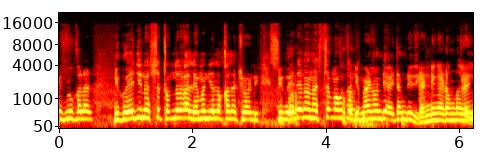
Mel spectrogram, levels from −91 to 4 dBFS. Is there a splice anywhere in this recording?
yes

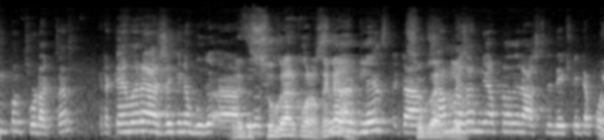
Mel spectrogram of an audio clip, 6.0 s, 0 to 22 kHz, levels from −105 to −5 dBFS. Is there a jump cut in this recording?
no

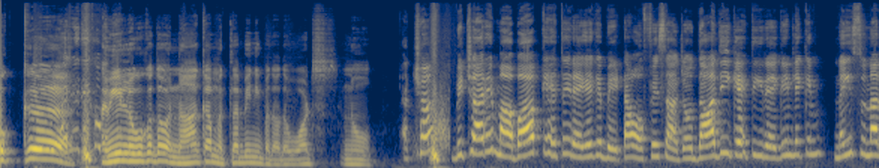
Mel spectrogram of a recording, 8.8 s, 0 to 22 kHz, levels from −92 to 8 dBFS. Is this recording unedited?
no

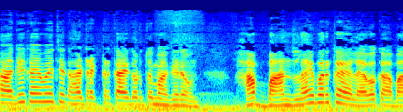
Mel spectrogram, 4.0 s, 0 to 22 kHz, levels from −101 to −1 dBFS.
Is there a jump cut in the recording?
no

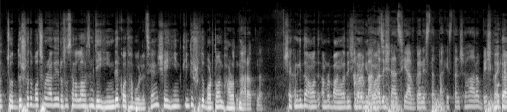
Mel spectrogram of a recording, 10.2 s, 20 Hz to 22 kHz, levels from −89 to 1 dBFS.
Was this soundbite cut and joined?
no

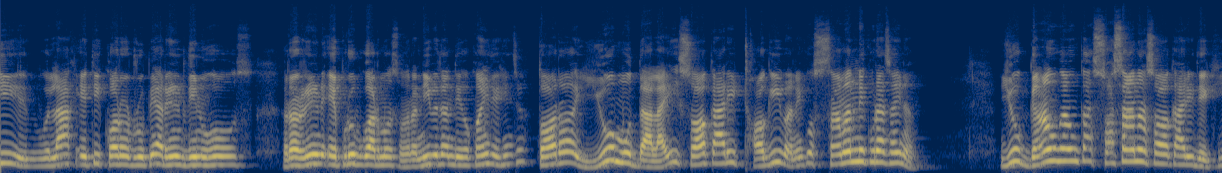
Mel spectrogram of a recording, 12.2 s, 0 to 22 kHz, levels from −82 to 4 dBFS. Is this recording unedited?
no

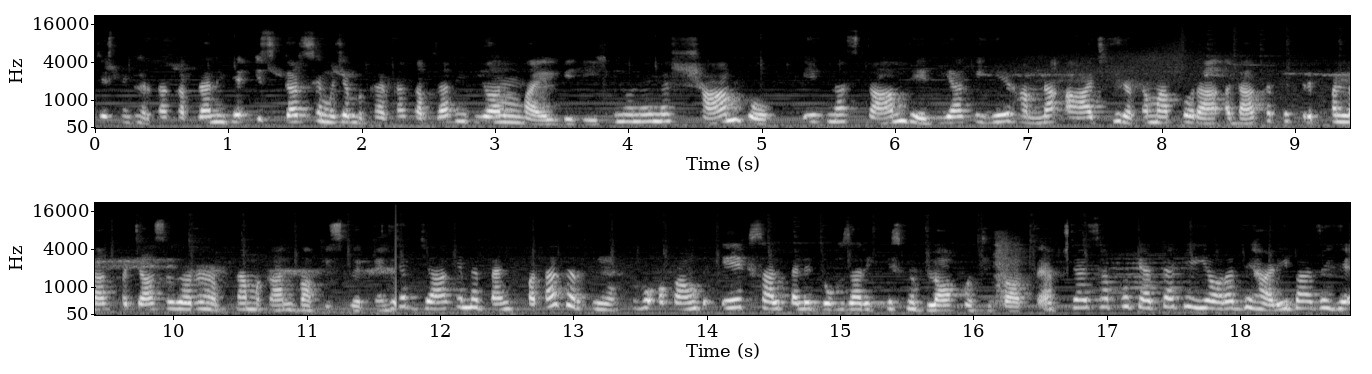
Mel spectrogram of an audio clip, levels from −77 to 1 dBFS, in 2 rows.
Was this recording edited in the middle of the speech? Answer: yes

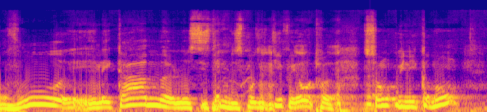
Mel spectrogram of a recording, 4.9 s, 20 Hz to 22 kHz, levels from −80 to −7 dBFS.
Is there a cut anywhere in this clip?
no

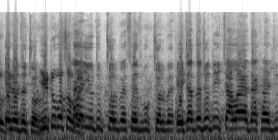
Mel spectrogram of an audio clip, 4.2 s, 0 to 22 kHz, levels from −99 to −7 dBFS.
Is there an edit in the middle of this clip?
yes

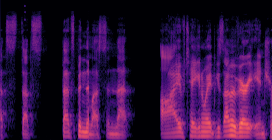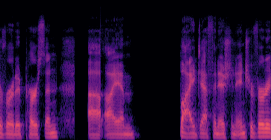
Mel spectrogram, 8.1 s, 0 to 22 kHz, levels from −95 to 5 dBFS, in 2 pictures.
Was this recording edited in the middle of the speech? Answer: yes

